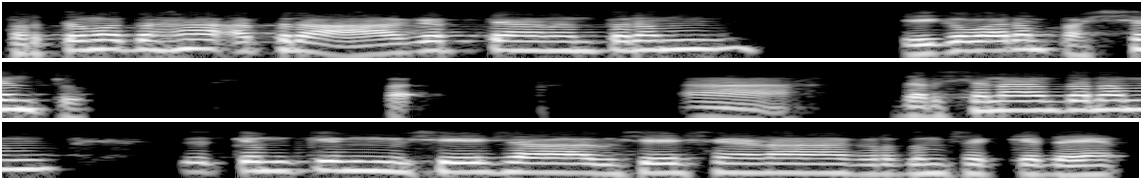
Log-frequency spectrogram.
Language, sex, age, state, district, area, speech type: Sanskrit, male, 18-30, Karnataka, Dharwad, urban, conversation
